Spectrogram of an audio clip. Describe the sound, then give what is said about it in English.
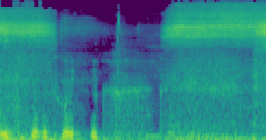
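A person imitates a snake's hiss, a steady breathy hiss broken by a few short voiced sounds, then resuming in a long sustained hiss. “Snake.”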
